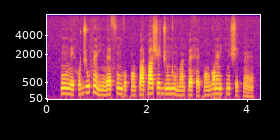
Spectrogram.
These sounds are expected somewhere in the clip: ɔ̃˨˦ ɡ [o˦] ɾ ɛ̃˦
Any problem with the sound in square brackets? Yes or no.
yes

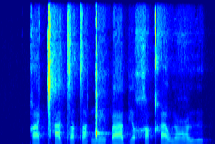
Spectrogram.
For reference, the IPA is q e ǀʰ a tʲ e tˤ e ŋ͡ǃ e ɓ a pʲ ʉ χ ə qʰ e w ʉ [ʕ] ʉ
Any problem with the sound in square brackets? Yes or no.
no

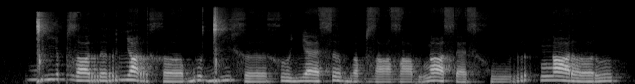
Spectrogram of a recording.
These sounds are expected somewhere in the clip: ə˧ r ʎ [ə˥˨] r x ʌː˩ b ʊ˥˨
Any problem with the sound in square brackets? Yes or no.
yes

